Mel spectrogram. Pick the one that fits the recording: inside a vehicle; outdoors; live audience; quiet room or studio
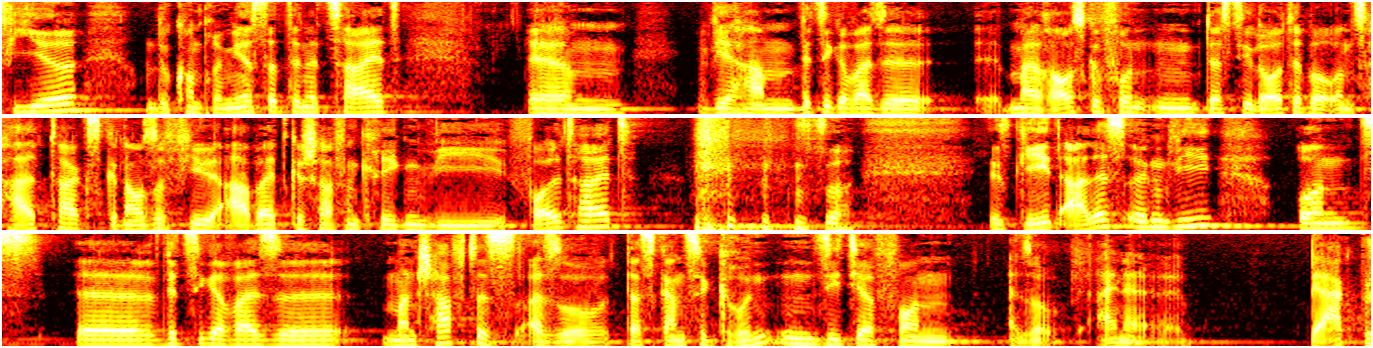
live audience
